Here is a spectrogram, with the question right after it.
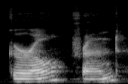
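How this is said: The two parts are said apart with a pause. "practice girl and friend separately"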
